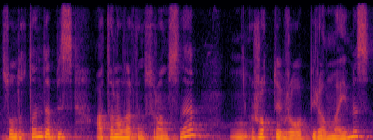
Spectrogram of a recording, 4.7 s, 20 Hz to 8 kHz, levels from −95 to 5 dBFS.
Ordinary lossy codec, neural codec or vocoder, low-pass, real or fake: none; none; none; real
